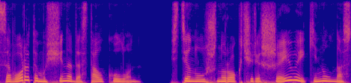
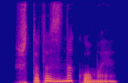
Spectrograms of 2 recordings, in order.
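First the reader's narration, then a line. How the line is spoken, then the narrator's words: Quiet. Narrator (Russian): тихо произнесла я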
